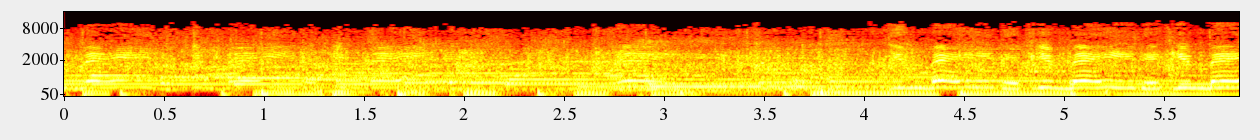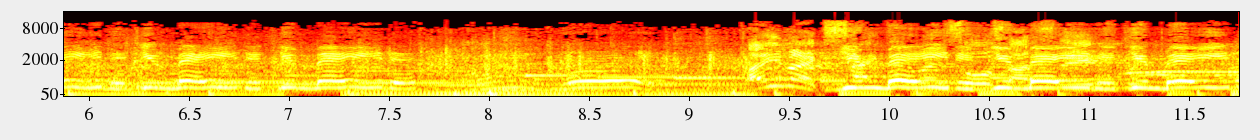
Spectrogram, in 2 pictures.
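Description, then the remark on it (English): A crowd claps and cheers loudly and continuously for people being congratulated as they return to their seats, with whoops and excited voices blending into a dense, steady roar that carries on for the whole stretch. “Please go back to your seats. Clap for them.”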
